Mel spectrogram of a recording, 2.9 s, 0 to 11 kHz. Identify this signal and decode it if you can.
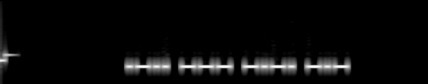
Morse code, heard as a keyed tone, about 40 wpm, 700 Hz. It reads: LOCK
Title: Sentences from Top 1300 Words - New Word Drill - 40wpm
